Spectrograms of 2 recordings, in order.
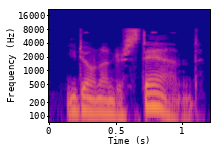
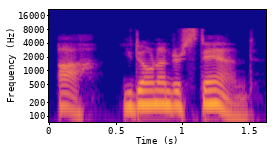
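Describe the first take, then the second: First: Despairing murmur. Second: Louder, pressing cry of despair; despairing outburst. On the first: Sonia repeats it to him, drained and falling. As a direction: let the repeat sink down hopelessly. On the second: Sonia despairs that he cannot understand, rising outburst. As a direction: push it out in despair. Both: A narrator's reading. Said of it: "as though in despair".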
